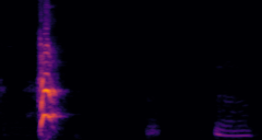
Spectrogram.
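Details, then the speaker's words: Drunk adult man hiccuping repeatedly: a single sharp, abrupt voiced hiccup followed by a faint low murmur. "I just know I'm hiccuping a lot lot I just hiccup a just then right there did you hear that"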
